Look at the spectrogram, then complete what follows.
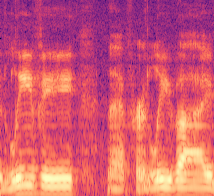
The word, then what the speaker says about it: Levi: cuz like some people I've heard him say levy and I have heard Levi but if he says it's Zachary Levi then it should be Zachary Levi but he was very friendly with all the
